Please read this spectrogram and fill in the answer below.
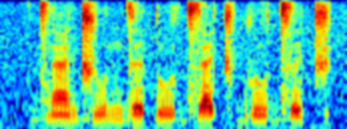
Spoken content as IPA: d͡z æ̃˨ d͡ʒ u˨ n d ɘ˦ ɗ u˨ d͡z æ˨ t͡ʃ b l u˨ d͡z ɘ˦ t͡ʃ

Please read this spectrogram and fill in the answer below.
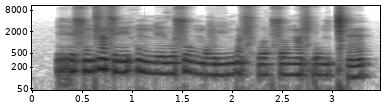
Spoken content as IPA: r y s ũ ɡ z ã s yː h ũ ŋ ɲ yː ð u s uː ŋ ɔ β iː ŋ w ə̃ s h uː ɡ sˤ uː ŋ ã s ɓ uː ŋ ǀʰ ɛ̃

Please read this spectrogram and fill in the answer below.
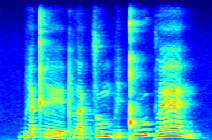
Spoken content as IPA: b i˨˩ a̯ kʰ l eː˨˩ pʰ l a˨˩ k̚ s o˥˩ m b i˨˩ t̚ kʰ w uː˥˩ k l ɛː˥˩ ŋ

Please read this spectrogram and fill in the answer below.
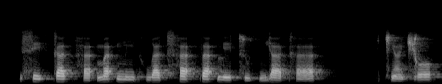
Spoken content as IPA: s e˦ ʔ k a˦ t̚ h a˨ ʔ m a˦ ʔ m ĩ˧ t̪ʰ w a˧ t͡sʰ a˦ ʔ t̪ a˦ ʔ l e˧ t͡s u˨ t̚ m j a˥˧ kʰ a˨˦ | t͡ɕ ã˨˩ t͡ɕ ɔ˦

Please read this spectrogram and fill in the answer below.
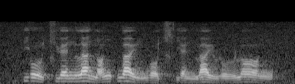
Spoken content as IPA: p j o˥˨ ʊ̯ t͡ɕ ɥ ɛ˦ n l a˥˨ n ɑ˦ ŋ p w a˥˨ ɪ̯ n̪ w ɔ˨˦ t͡ɕʰ j ɛ˨˩ n ɻ a˥˨ ɪ̯ ɻ o˨˦ ʊ̯ ɻ ɑ˥˨ ŋ

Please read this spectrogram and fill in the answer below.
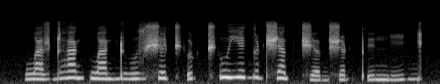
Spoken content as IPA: w a˨ z ɖʱ a˦ ɡ p w a˧ ɡ ɖʱ u˨ z ʃ œ˧ t͡ʃʼ u˧ ʈ t͡ʃʼ u˦ j e˦ ɡ œ˨ ʈ ʃ a˦˨ t t͡ʃ œ˨ ɡ ʃ ɔ˨ ʈ pʼ y˨ ŋ i˨˦ ɡ

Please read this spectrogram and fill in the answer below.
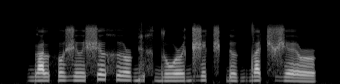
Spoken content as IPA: ɡ a l θ u ʒ ɨ ʃ ɘ x ɨ ɹ ɡ i x d u ɹ d͡ʒ ɘ t͡ʃ ɗ ɨ ɡ d a t͡ʃ ʒ e ɹ

